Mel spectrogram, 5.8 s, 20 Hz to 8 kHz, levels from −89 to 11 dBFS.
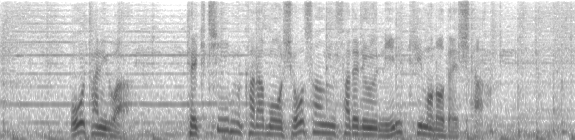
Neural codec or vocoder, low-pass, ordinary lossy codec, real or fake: codec, 16 kHz, 2 kbps, FunCodec, trained on Chinese and English, 25 frames a second; none; none; fake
